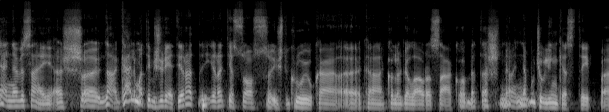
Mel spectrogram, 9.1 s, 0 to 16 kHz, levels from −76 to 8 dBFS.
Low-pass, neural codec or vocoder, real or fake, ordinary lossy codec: 14.4 kHz; autoencoder, 48 kHz, 128 numbers a frame, DAC-VAE, trained on Japanese speech; fake; Opus, 16 kbps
